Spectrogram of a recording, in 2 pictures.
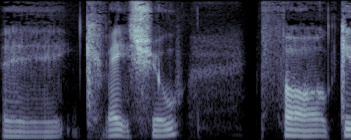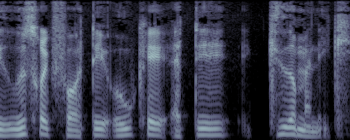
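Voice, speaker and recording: A man's normal speaking voice, medium in pitch, at a fairly slow pace with fairly even intonation, on a very clean recording with a silent background and a dry, close sound with no echo. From Jutland, Denmark. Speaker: LGBT+ organisation project leader. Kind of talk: podcast panel discussion. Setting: studio.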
